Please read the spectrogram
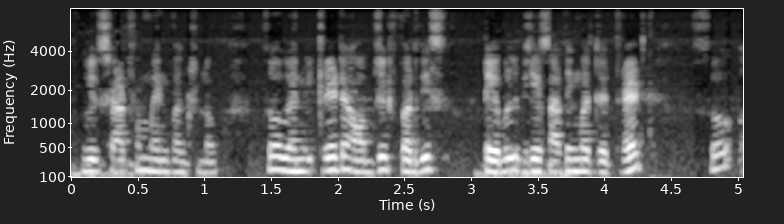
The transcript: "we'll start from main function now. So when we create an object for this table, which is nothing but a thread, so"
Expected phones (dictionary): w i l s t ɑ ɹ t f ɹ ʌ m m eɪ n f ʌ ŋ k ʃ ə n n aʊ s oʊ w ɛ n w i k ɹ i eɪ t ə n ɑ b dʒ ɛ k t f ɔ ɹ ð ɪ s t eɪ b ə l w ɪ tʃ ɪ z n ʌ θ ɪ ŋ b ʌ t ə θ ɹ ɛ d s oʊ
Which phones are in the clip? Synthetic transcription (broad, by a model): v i l s t ɑ ɹ t f ɹ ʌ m m eɪ n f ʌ ŋ k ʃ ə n n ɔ s oʊ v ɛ n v i k ɹ i eɪ t ə n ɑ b dʒ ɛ k t f ɔ ɹ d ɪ s t eɪ b ə l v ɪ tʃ ɪ z n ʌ t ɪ ŋ b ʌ t ə t ɹ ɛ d s oʊ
